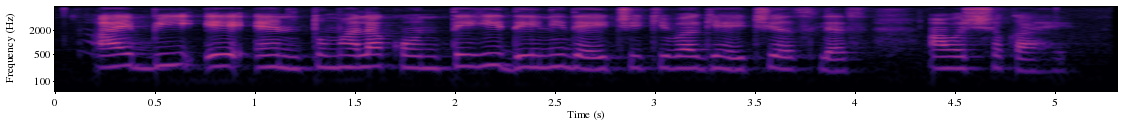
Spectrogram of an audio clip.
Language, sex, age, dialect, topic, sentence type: Marathi, female, 25-30, Northern Konkan, banking, statement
